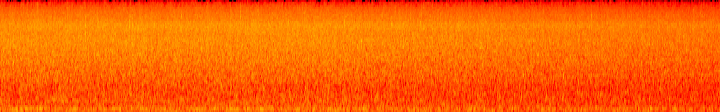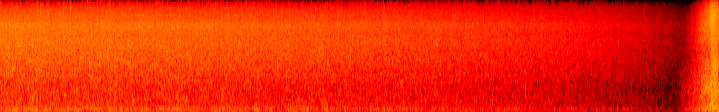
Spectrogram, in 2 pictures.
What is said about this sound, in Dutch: Waar ik zo respect voor heb, is de kracht van het water. En dat je denkt van nou, water dat is iets wat zomaar voorbij kan gaan. Maar als het een waterval is, komt het van bovenaf met z'n allen. En het blijft maar stromen, stromen, stromen.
